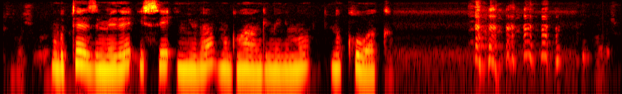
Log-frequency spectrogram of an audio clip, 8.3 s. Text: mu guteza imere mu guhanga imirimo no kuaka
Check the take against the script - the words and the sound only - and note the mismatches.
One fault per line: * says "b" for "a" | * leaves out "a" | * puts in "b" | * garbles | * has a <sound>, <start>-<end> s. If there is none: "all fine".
* puts in "isi inyura"
* has a laugh, 6.2-7.5 s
